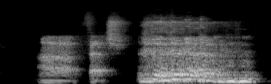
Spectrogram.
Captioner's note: laughing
